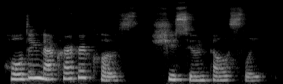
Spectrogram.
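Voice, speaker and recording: A woman narrating a children's story in an expressive read-aloud style. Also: mid-range voice, moderate pace.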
